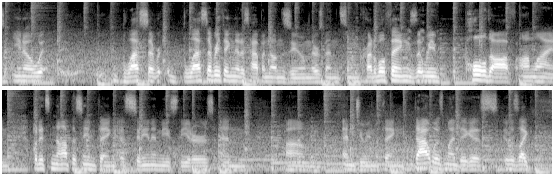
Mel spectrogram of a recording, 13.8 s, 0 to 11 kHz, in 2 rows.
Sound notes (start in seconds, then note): 4.6 laughs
